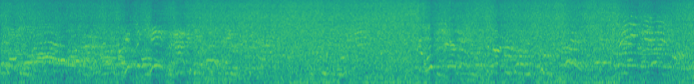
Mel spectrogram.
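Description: Steady rush of water falling into the gorilla enclosure's moat, with many people's voices calling out over it throughout, some raised high about two seconds in and near the end.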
